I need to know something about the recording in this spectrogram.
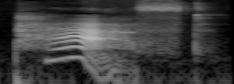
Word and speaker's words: past: And the second one, past. Past. Try to make the second one with the mouth more open. Pest, past. Can you make the difference?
